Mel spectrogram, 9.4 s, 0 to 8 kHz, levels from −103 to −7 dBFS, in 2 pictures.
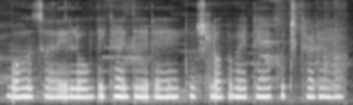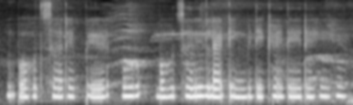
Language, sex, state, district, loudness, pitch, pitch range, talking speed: Hindi, male, Maharashtra, Nagpur, -15 LUFS, 245 Hz, 240-255 Hz, 170 wpm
